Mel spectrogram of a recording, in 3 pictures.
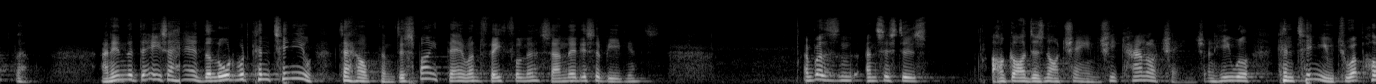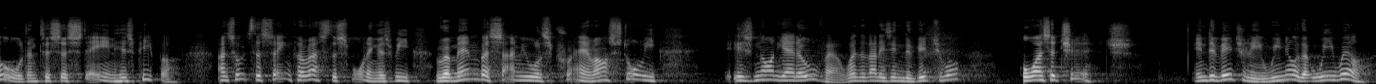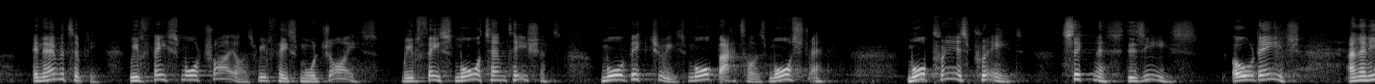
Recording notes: welcome to Bethel Evangelical Church in Gorseinon and thank you for checking out this weeks sermon recordings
